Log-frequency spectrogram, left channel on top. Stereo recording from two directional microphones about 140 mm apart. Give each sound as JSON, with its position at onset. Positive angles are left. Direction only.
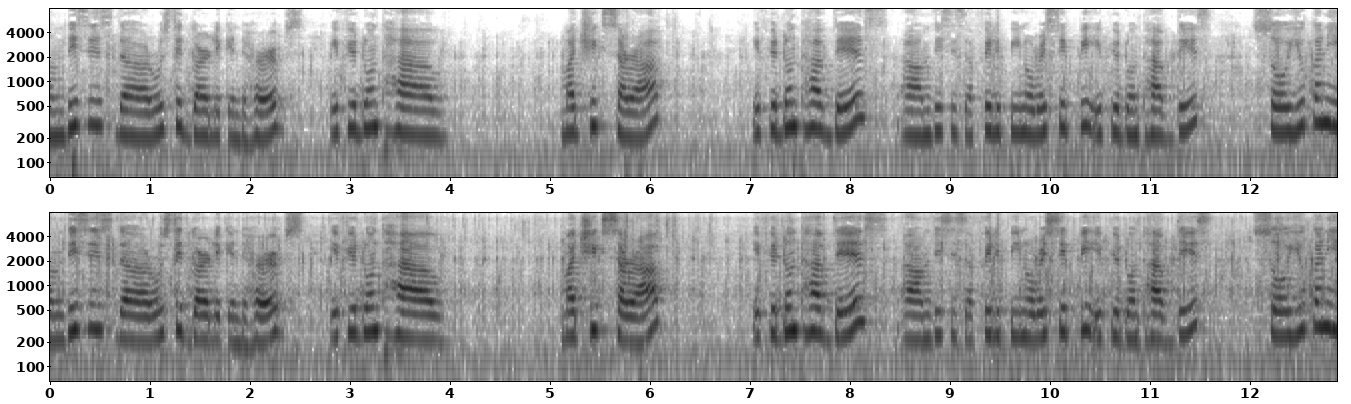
{"t": 0.1, "sound": "speech", "side_deg": 45}
{"t": 5.1, "sound": "speech", "side_deg": 40}
{"t": 12.2, "sound": "speech", "side_deg": 50}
